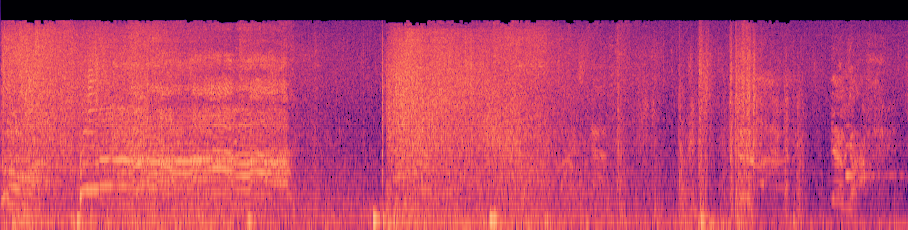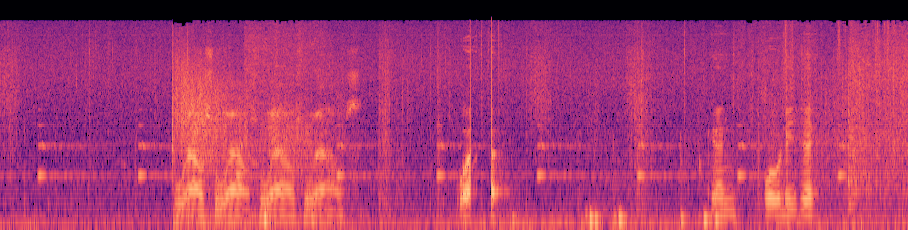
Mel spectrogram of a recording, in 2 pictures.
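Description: Sharp impacts and thuds hit in bursts.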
